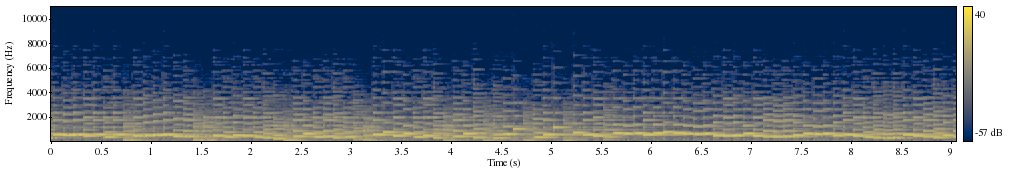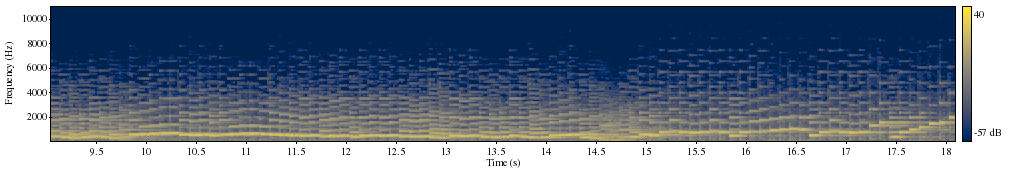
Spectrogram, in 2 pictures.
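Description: Piano, a sampled sound from score playback, playing a fast unbroken run of single sixteenth notes in G major with no left-hand accompaniment. The line rises and falls through the middle and upper register.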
